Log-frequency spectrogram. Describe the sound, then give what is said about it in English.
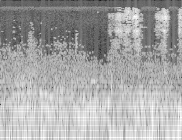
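A marker writing notes on a dry erase board: faint rubbing, then several short, bright squeaky strokes in the second half, all very quiet. “let me just go to the board here. And put a few notes up here on the dry erase.”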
